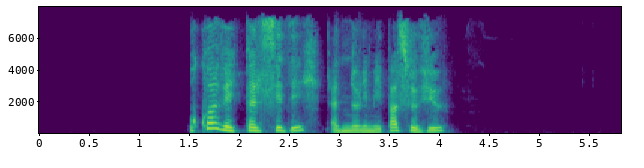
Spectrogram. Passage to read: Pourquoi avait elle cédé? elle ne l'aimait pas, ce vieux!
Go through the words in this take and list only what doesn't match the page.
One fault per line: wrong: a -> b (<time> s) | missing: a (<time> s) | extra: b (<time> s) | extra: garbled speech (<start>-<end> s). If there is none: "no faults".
no faults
